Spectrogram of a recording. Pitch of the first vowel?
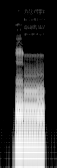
low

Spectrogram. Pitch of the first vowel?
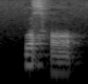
high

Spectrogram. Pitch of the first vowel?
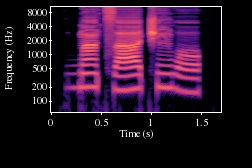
high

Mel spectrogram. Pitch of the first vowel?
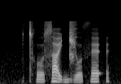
low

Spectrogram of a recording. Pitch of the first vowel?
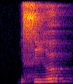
rising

